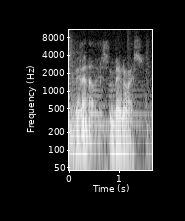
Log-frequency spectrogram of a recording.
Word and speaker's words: Van Nuys: Van Nuys.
